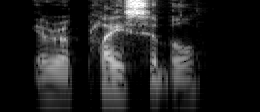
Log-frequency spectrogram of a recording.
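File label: "irreplaceable", British English; pronunciations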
